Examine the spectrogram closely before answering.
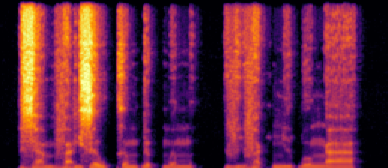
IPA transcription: z a˧˩ m v a̰˧˥ j z ə˧ w k ə˨˦ m ɗ ə˨˩ p̚ m ə˧ m | v ḭ˧˨ v a˨˩ k̚ ɲ ɨ˨˦ ɓ o˧ ŋ aː˧

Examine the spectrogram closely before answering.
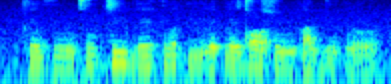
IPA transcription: pʰ e˩ w f uː˩ ŋ kʰ uː˧ p̚ s iː˥˨ b eː˧˥ k u˧˥ ə̯ k iː˧˩ l e˧ t̚ l e˧˩ d ɔː˥˨ s uː˩ ŋ f a˩˧ w b uː˧˩ k̚ n ɤː˩˧

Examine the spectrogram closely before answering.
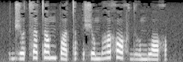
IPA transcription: d͡ʒ ʊ˨ t͡s ʌ˧ t ʌ˦ m p ʌ˨ t | ʃ ʊ˨ m ɦ ʌ˦ x ɔ˨ x dʱ ʊ˨ m w ɔ˨ x

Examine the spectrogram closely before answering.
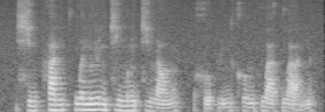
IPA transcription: ɕ i˧˥ n pʰ a˥ n t̪ʰ w ə˥ n l y˥˧ n t͡ɕ i˥˧ n̪ ɤ˥˧ ŋ t͡ɕ i˥˩ l ɑ˧˥ ŋ | x ɤ̰˨˩ p y˧˥ n kʰ ɤ˧˥ ŋ f w ä˧˥ t̪ w a̰˨˩˦ n

